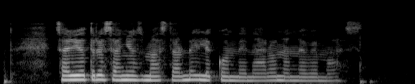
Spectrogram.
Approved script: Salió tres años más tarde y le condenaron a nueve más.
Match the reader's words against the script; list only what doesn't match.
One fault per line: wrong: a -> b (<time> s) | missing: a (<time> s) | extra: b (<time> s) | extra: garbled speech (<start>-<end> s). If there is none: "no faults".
no faults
